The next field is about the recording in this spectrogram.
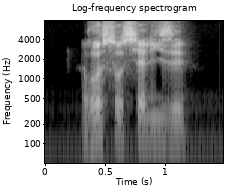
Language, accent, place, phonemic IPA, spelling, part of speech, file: French, France, Lyon, /ʁə.sɔ.sja.li.ze/, resocialiser, verb, LL-Q150 (fra)-resocialiser.wav
- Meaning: to resocialize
